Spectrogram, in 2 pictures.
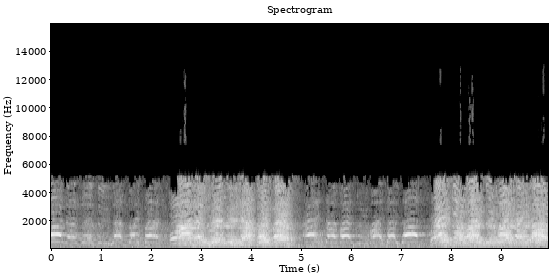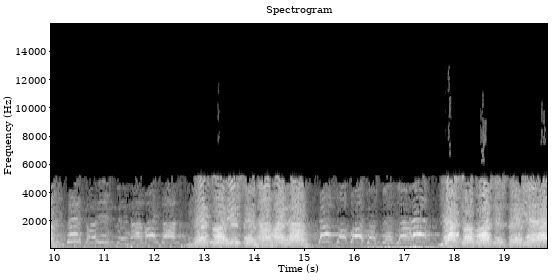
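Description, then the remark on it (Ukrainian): A large crowd of students from the Ukrainian Catholic University chants a slogan at Euromaidan in loud, repeated bursts every few seconds, with quieter crowd murmur and shouting filling the gaps between each chant. “Це кричалка від студентів Українського католицького університету.”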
